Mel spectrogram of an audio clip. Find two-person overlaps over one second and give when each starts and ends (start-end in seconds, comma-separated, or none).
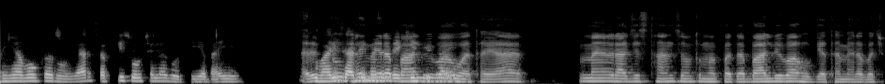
3.1-4.6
